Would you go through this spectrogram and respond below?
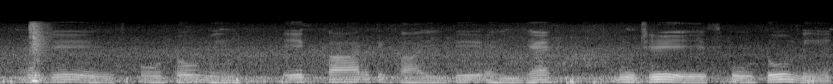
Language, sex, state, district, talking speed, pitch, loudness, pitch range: Hindi, male, Madhya Pradesh, Katni, 100 wpm, 105 Hz, -19 LUFS, 95-115 Hz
